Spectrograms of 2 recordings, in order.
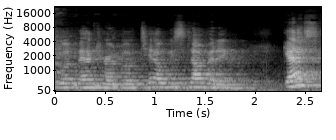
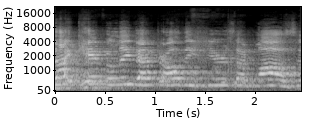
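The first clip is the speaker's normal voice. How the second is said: loud, raised mock wail; despairing wail; 5 semitones higher, 5 dB louder than usual. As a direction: lament it as a hysterical mother, for laughs. Retold mom despairing in hysteria.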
